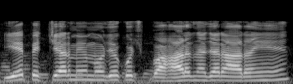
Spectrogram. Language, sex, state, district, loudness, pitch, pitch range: Hindi, male, Madhya Pradesh, Bhopal, -15 LUFS, 205 Hz, 185-215 Hz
